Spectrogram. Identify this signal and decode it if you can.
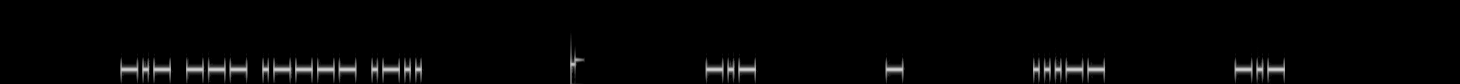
Morse code, heard as a keyed tone, about 23 wpm, spaced as for 10 wpm, 700 Hz. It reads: KO1L KT3K
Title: USA Call Signs - 4 Characters - 8x Character Spacing - 22wpm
